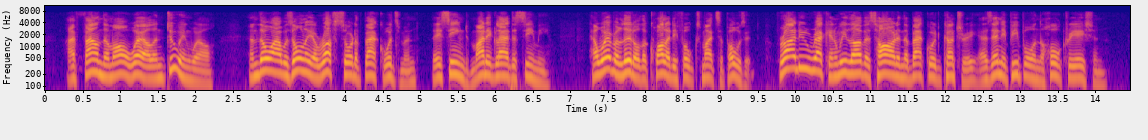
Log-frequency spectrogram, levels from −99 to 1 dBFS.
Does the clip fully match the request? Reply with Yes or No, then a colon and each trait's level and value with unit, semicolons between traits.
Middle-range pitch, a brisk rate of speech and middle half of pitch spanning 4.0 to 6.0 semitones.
Yes: medium, 180 Hz; fast, 215 wpm; average, 4.6 semitones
